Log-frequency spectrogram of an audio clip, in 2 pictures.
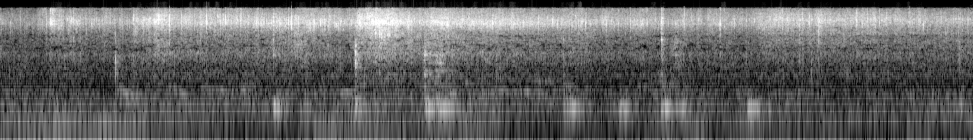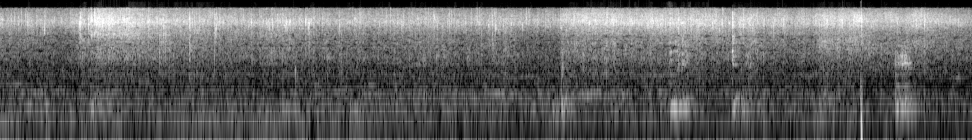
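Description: Slices of raw plantain frying in a pan give a continuous gentle sizzle with occasional scraping stirs and small crackles, held at an even, moderate level throughout.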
